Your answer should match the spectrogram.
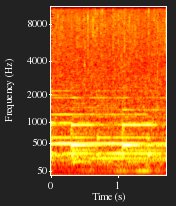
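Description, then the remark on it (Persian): Steady rain falls in a continuous, even hiss with no breaks, joined by a soft sustained tonal hum underneath. No voices are present. “شبایی که بارون میاد ما میشینیم اینجا کنج آسایشگاه، ما ایم و این دیوونه قدیمیه که میشناسی و چند تا دیوونه دیگه.”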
